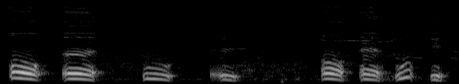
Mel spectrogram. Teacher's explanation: Dodaqlana nə deməkdir? Yəni biz bu saitlər deyəndə dodağımız belə yumru olur və eşiyə çıxır.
